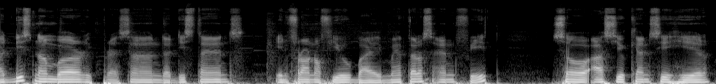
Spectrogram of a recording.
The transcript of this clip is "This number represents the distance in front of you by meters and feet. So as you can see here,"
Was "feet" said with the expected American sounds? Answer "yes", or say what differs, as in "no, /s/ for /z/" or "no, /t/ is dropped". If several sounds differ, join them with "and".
yes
